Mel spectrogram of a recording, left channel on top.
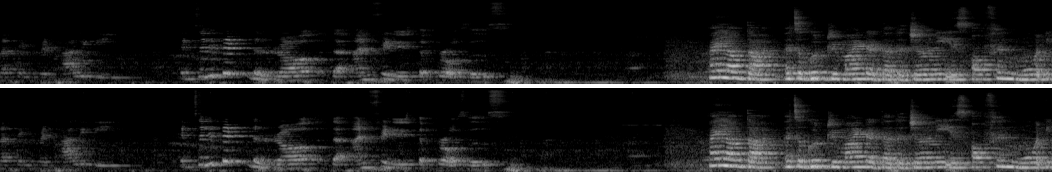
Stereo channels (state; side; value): normal; both; correlation 0.67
